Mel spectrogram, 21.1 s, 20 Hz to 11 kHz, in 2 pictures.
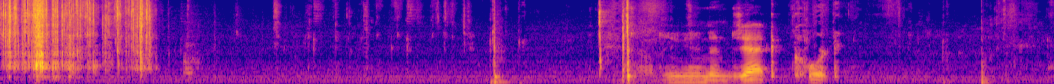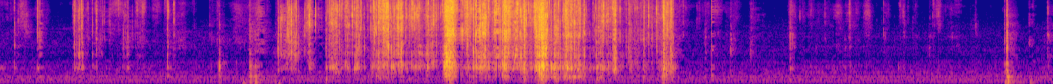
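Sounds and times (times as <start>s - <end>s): foil wrapper tearing and crinkling: 0.0s - 1.6s, 11.3s - 12.3s, 13.3s - 17.4s.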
